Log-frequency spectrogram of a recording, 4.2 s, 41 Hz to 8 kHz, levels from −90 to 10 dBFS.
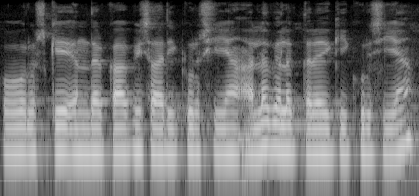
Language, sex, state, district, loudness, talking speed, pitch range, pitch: Hindi, male, Rajasthan, Jaipur, -16 LUFS, 155 wpm, 125-135 Hz, 130 Hz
